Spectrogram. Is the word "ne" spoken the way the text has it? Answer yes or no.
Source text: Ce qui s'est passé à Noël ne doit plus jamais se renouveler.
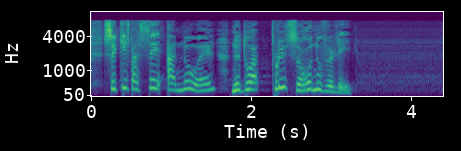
yes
